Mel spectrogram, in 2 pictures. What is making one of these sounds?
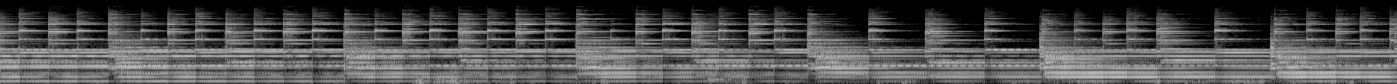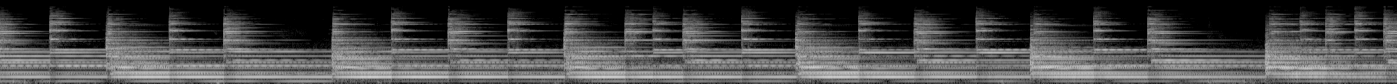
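Large church bells ring loudly and continuously in a steady, repeating peal.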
